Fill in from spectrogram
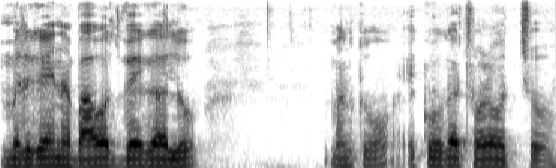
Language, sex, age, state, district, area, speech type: Telugu, male, 18-30, Andhra Pradesh, Vizianagaram, urban, spontaneous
